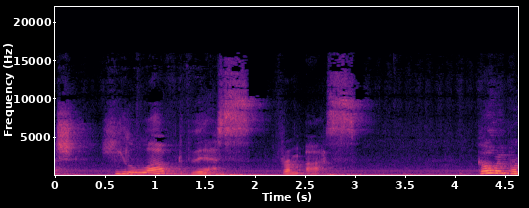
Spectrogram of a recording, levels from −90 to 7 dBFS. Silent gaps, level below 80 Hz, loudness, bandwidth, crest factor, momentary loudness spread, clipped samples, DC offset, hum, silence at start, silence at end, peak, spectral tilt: none; -42 dBFS; -30 LUFS; 16 kHz; 18 dB; 20 LU; under 0.1%; under 0.1%; none; 0 s; 0 s; -12 dBFS; -4.5 dB/octave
